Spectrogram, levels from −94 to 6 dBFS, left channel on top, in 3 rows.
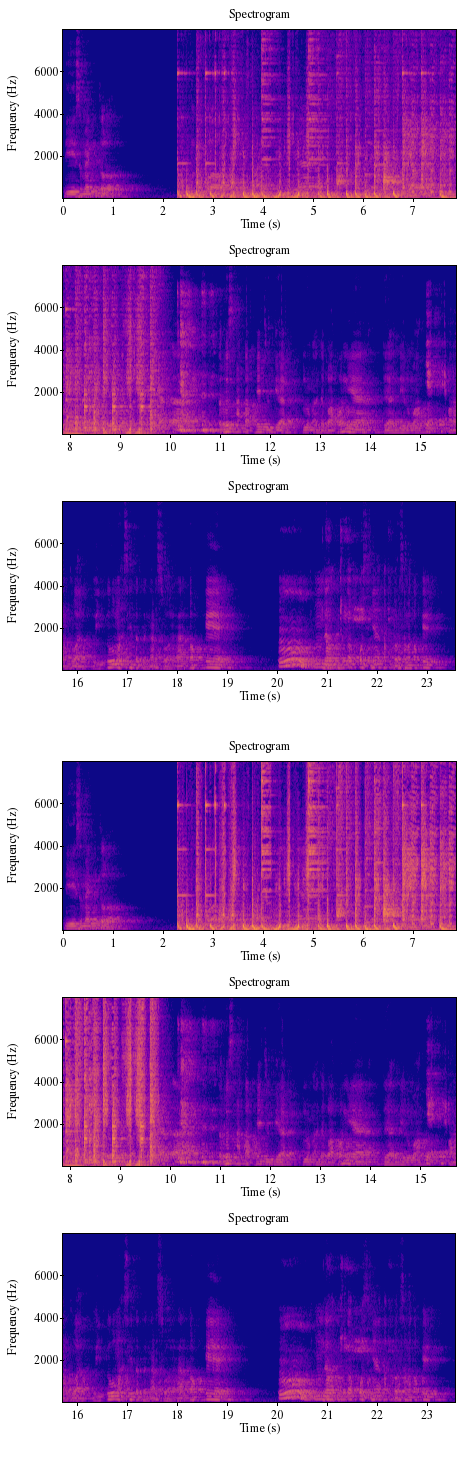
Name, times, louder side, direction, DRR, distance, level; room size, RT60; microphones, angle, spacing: voice 1, 0.0-1.1 2.5-5.1 5.9-7.4 7.7-10.5 11.0-12.4 12.6-15.0 15.6-19.0 20.7-21.1 21.4-23.0, left 1 dB, 25° left, 2 dB, 5.5 m, -45 dB
sound 1, 2.3-9.8, right 4 dB, 90° right, 1.2 m, -27 dB
voice 2, 10.1-11.0 15.1-15.5 20.0-20.7 21.0-21.9 22.2-22.3, equal, 50° left, 4 dB, 5.0 m, -42 dB
29.5 x 26.5 x 6.0 m, 1.3 s
head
